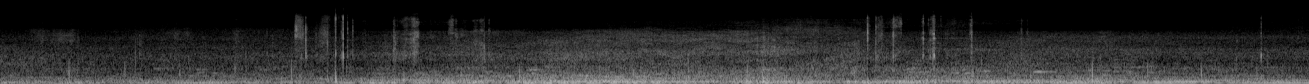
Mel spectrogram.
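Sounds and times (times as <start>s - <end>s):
vehicle engine running: 0.4s - 13.0s
vehicle passing: 3.6s - 13.0s.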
